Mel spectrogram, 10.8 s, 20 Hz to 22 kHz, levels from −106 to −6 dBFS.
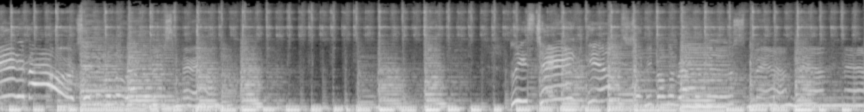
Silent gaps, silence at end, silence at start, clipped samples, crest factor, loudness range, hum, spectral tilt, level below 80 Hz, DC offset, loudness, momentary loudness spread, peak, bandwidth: none; 0 s; 0 s; under 0.1%; 16 dB; 2 LU; none; -5.5 dB/octave; -32 dBFS; under 0.1%; -19 LUFS; 5 LU; -2 dBFS; over 20 kHz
